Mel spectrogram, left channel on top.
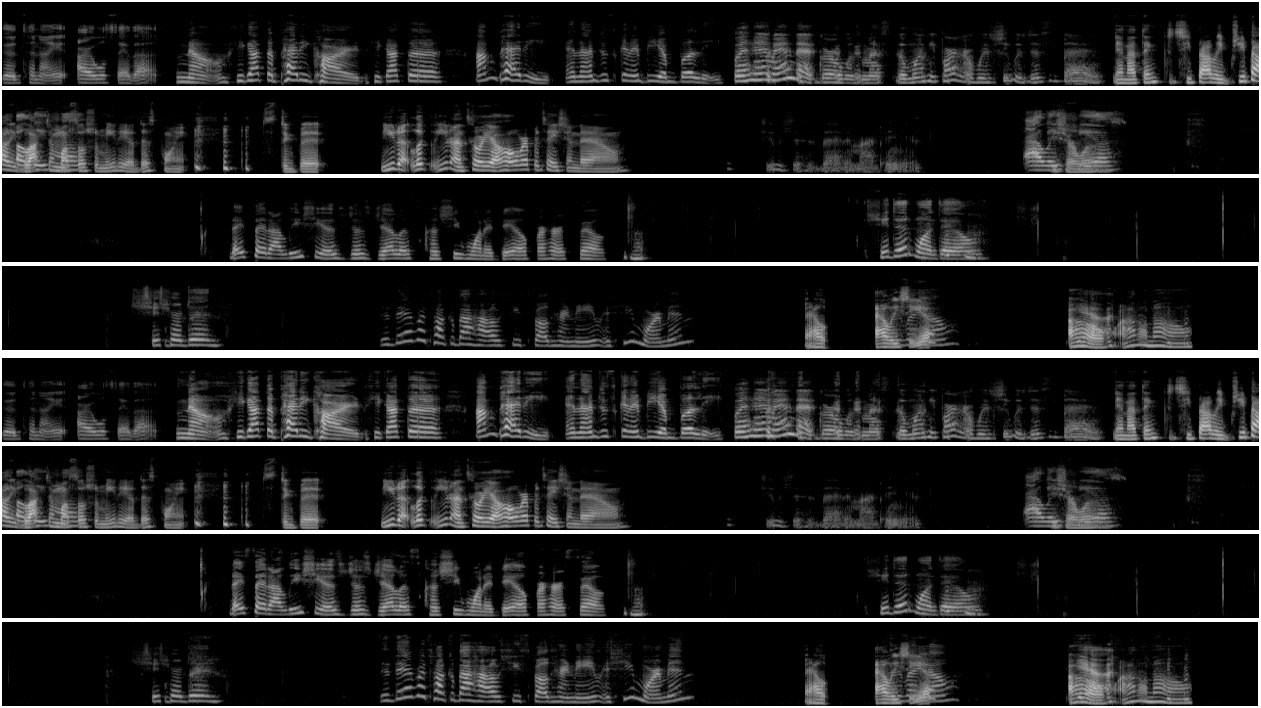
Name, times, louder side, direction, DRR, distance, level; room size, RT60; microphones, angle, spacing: voice 1, 0.0-1.5 12.7-13.4 22.8-23.7 33.8-34.9 39.0-39.9, left 3 dB, 30° left, 2.1 m, -31 dB
voice 2, 1.7-7.2 7.6-7.7 8.3-8.6 39.6-39.7 41.5-44.6 46.6-47.2 48.4-48.8 49.5-49.6, right 5 dB, 85° right, 1.6 m, -29 dB
voice 3, 7.3-14.9 15.2-15.8 16.4-18.8 20.2-21.7 23.1-23.6 31.4-31.5 34.8-34.9 45.7-46.0 46.4-47.1 48.4-49.6, equal, ahead, 1.7 m, -27 dB
voice 4, 27.1-31.2, right 3 dB, 60° right, 5.7 m, -31 dB
head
